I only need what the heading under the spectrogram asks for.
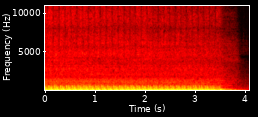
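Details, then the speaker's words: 1985 Monte Carlo SS with swapped cammed 6.0 L LS2, after five years sitting and a fuel system rebuild, first start at about 58 psi fuel pressure: deep, loping, stumbling idle about three beats a second before dying; misfire from stuck fuel injectors. "Something is wrong. I suspect some injectors aren't firing."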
